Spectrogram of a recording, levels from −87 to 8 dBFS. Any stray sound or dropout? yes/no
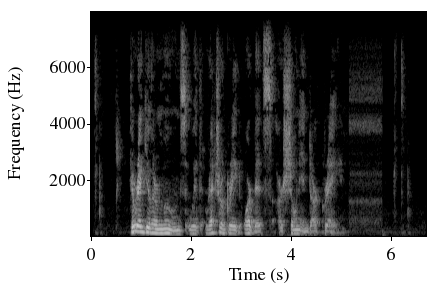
no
